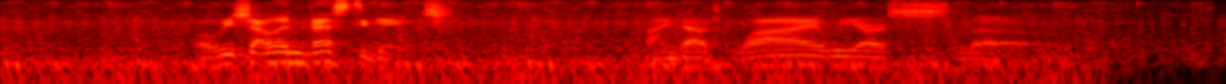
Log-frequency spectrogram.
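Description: A young man talks casually and closely into a microphone.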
